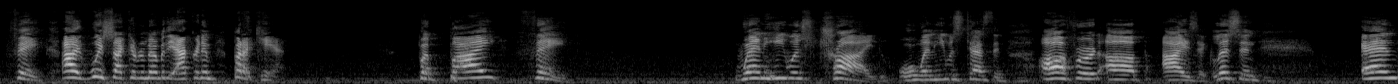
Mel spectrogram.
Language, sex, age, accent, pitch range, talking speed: English, male, 40-59, American, 215-315 Hz, 120 wpm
